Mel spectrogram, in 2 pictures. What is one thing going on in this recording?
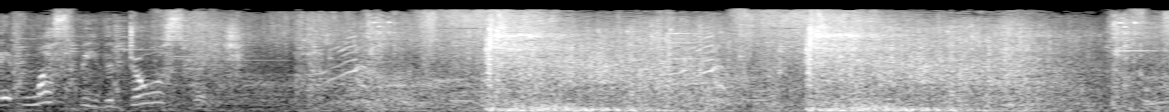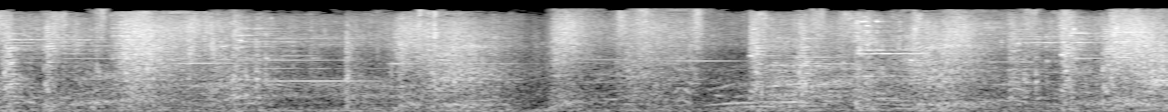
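Swords clash and strike repeatedly.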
